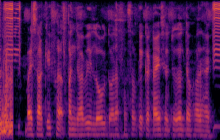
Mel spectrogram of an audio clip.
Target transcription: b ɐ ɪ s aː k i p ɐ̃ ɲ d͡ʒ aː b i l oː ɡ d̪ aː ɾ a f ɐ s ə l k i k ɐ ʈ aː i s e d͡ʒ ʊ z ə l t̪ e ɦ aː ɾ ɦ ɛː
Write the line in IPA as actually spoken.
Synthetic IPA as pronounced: b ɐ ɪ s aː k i p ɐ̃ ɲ d͡ʒ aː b i l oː ɡ d̪ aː ɾ a f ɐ s ə l k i k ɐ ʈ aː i s e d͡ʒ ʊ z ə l t̪ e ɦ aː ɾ ɦ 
